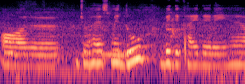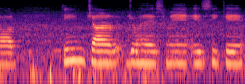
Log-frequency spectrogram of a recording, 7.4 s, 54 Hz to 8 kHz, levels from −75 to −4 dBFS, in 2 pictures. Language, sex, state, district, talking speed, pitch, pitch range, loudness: Hindi, female, Rajasthan, Jaipur, 145 wpm, 180 Hz, 165-190 Hz, -20 LUFS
